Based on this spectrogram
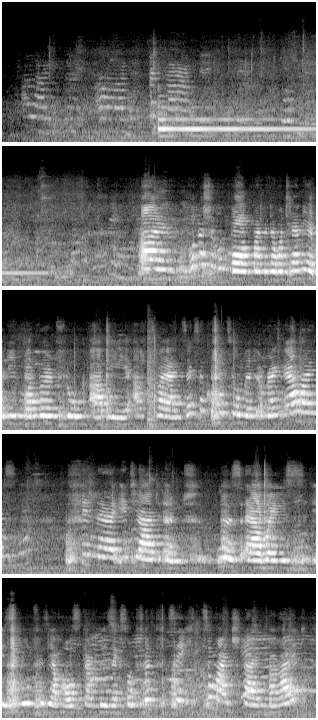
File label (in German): Flughafen Ansagen; Air Berlin 8216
